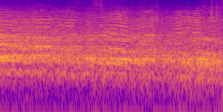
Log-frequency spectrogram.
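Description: A large crowd of many voices talking and shouting at once, with some cheering.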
